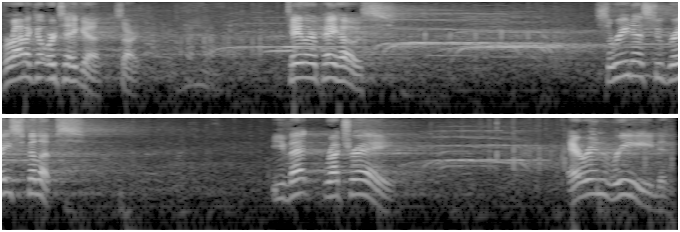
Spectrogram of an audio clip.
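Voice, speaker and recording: A man reading out graduates' names one by one at a commencement ceremony, slow and drawn out, through a podium microphone. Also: high-pitched, big pitch swings. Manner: slow, drawn-out announcing of each name. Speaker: commencement name reader. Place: large graduation ceremony hall. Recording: long hall reverb, crowd noise.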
